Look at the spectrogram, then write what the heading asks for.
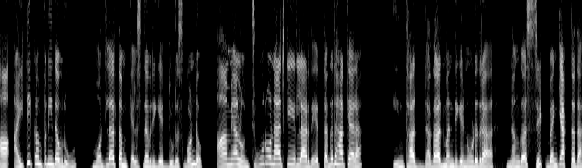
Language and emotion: Kannada, angry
